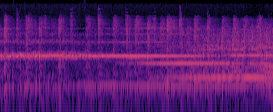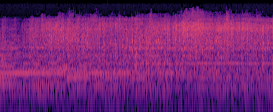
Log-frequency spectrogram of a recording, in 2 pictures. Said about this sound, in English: Watch out for the jet.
